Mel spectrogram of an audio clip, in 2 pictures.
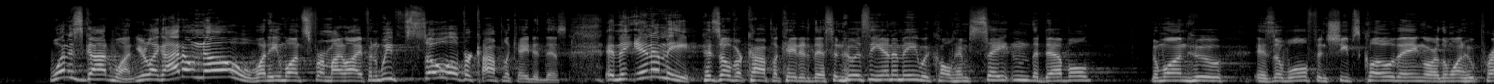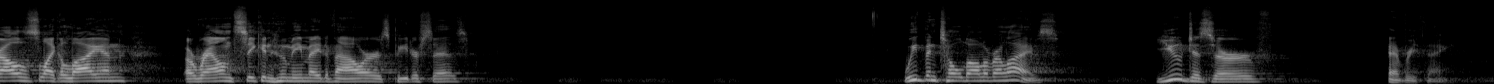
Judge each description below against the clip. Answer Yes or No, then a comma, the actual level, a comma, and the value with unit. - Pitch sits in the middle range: Yes, medium, 170 Hz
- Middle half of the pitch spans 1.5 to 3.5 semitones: No, average, 4.6 semitones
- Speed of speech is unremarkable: Yes, average, 145 wpm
